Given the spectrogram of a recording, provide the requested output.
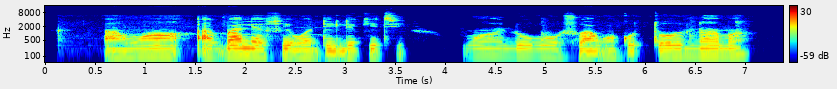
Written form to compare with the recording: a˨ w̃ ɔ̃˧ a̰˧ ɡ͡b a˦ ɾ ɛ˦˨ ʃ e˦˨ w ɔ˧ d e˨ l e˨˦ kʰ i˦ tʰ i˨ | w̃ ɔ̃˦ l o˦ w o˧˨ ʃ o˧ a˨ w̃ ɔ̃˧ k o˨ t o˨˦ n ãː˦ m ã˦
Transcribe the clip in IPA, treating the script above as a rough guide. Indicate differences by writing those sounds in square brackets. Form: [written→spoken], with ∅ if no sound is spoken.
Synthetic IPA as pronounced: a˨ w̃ ɔ̃˧ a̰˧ ɡ͡b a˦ [ɾ→l] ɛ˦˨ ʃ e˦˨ w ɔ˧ d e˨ l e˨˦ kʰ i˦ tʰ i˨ | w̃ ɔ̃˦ l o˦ w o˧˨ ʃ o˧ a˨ w̃ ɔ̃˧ k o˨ t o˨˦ n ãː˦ m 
